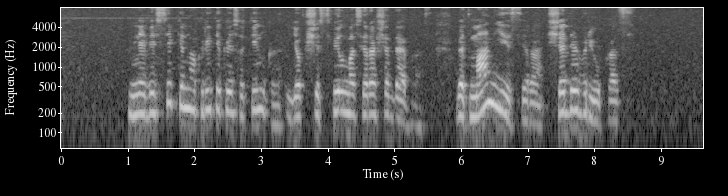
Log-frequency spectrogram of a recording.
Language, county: Lithuanian, Klaipėda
